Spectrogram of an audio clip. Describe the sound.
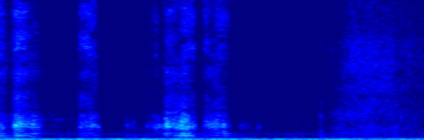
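A pen scratches in a journal, making several faint, quick strokes in an uneven rhythm over a steady low hum.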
